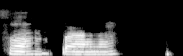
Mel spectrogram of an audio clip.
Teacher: Terus perut bibir bawah bertemu ujung gigi seri atas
